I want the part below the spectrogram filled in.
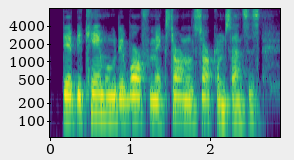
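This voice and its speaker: Speaking with an Irish accent, a man keeps a medium pitch and ordinary pitch variation. He goes at a moderate pace against a quiet background. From Ireland. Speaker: entrepreneur and podcaster. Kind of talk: interview conversation. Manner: halting, with frequent restarts.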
